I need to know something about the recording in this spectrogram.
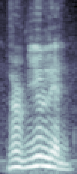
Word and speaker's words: Vermeulen: And he said it's pronounced like Husingfeld. Vermeulen.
